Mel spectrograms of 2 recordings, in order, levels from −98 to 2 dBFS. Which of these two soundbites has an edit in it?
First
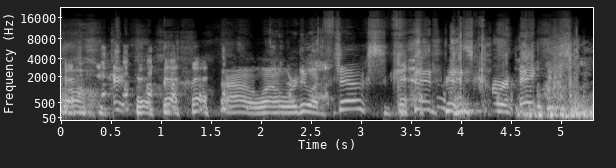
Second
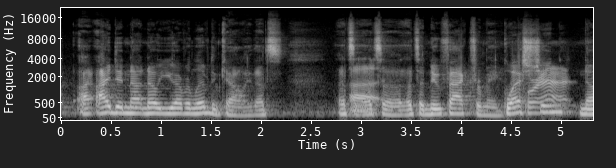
second; 1 cut; at 4.4 s

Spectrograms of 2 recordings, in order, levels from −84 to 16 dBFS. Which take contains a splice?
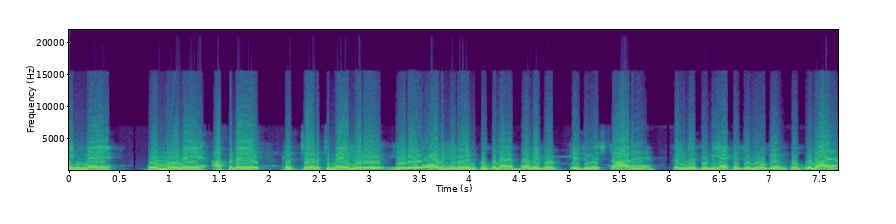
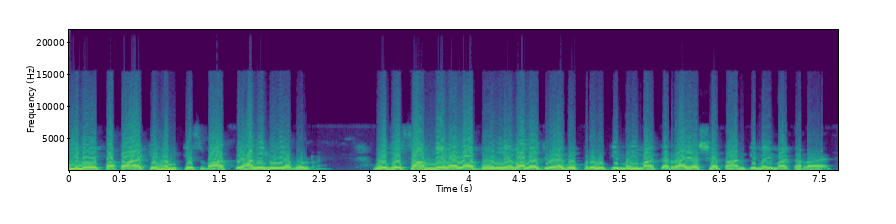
first; 1 cut; at 5.9 s

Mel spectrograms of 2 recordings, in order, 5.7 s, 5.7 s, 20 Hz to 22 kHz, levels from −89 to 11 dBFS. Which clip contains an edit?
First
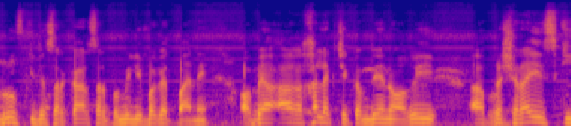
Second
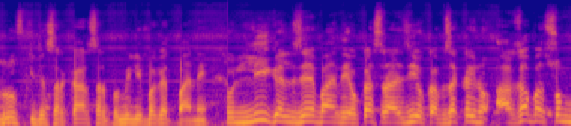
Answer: second; 1 cut; at 2.3 s

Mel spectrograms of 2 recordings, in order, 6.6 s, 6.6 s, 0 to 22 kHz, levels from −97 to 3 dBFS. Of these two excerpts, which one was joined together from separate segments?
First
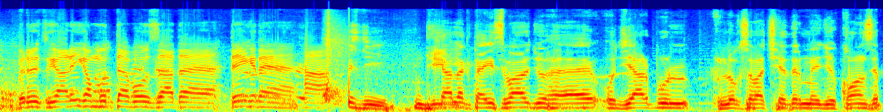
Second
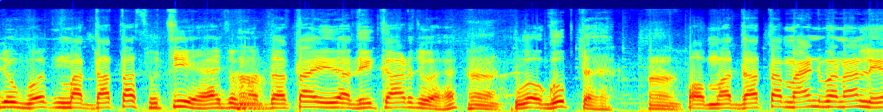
first; 1 cut; at 2.6 s

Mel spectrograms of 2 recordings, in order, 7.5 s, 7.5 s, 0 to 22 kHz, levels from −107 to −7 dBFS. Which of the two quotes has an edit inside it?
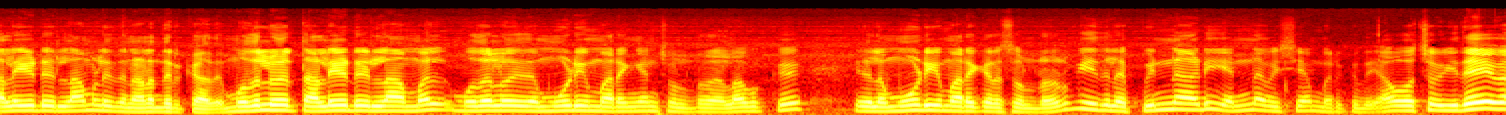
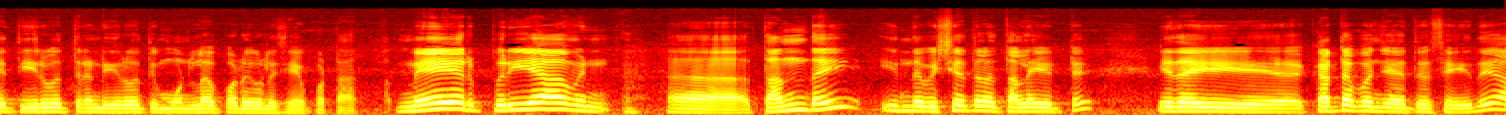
second; 1 cut; at 1.9 s

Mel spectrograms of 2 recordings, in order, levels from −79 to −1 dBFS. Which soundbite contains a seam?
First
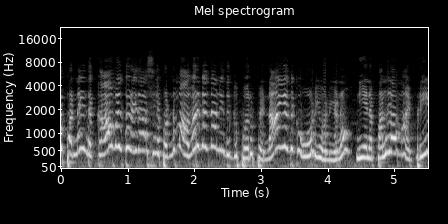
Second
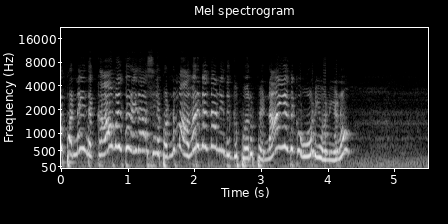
first; 1 cut; at 4.4 s

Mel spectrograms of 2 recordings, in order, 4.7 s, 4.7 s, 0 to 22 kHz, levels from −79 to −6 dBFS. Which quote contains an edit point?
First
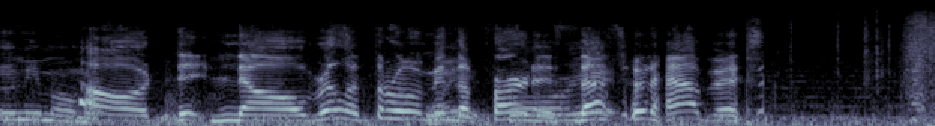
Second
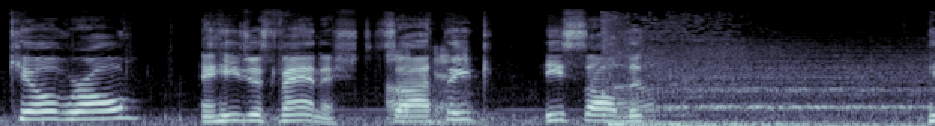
first; 1 cut; at 3.8 s

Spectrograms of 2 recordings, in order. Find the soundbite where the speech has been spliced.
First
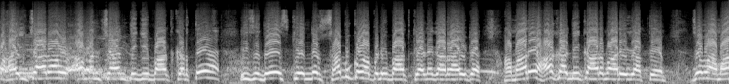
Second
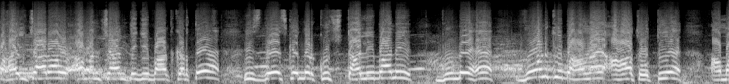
first; 1 cut; at 2.3 s

